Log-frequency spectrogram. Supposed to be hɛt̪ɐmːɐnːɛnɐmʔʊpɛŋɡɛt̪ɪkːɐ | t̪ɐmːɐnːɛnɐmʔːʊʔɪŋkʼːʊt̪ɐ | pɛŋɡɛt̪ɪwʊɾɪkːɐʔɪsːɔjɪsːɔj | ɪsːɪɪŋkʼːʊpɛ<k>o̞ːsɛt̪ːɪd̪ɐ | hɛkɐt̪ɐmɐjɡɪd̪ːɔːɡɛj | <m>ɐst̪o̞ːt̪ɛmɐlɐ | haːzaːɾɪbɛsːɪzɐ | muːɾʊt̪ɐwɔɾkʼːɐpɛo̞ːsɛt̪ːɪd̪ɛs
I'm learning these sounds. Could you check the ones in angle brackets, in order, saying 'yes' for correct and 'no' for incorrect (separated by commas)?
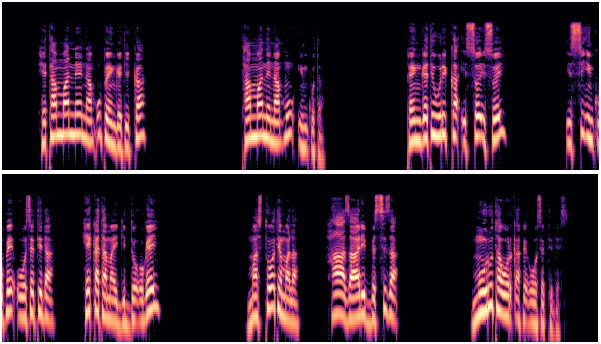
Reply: no, yes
